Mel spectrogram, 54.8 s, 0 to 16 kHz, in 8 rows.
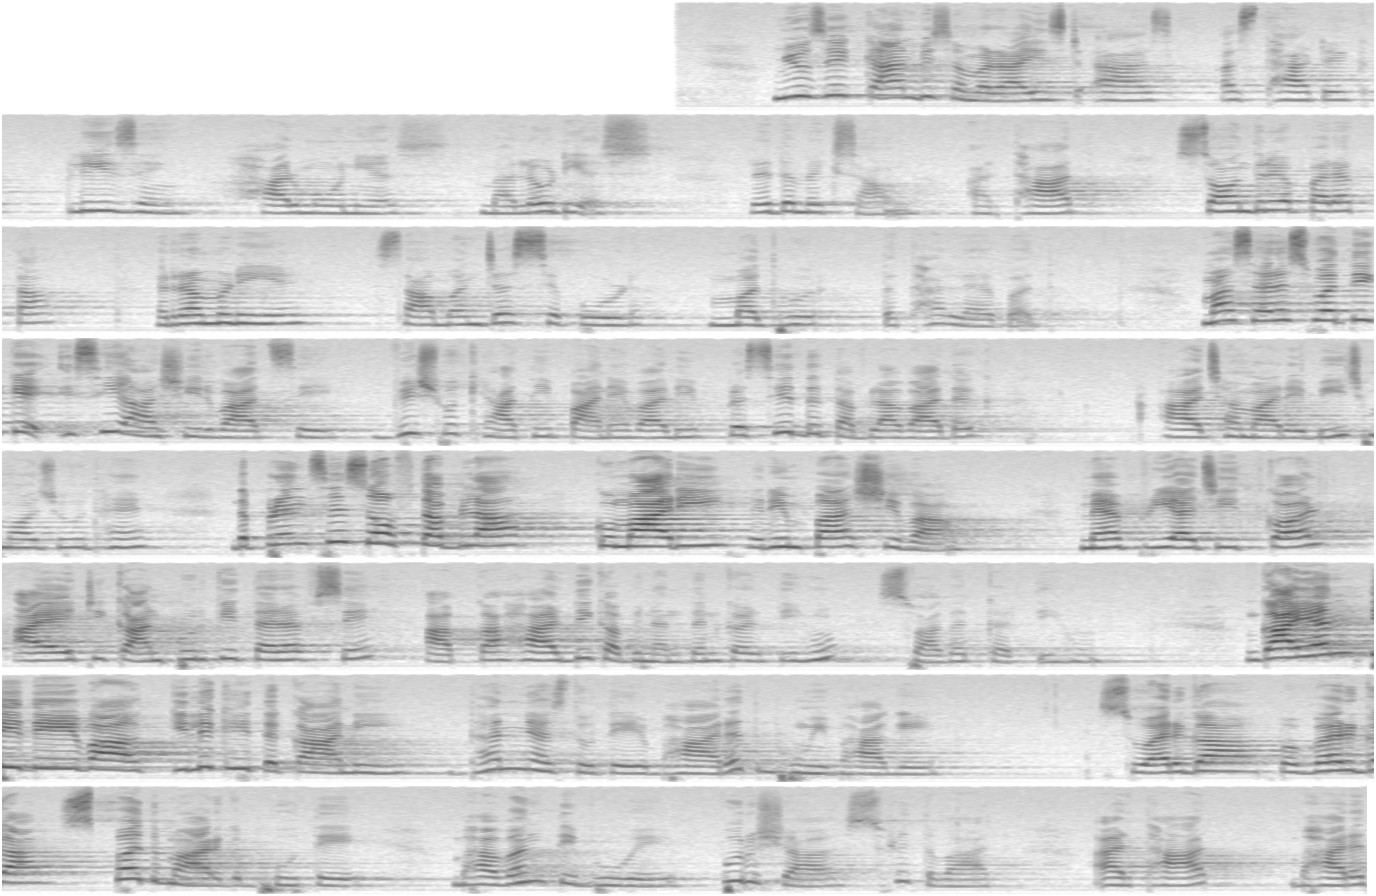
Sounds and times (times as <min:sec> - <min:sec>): Speech: 0:03.9 - 0:19.0, 0:19.7 - 0:25.6, 0:26.4 - 0:39.9, 0:40.6 - 0:46.0, 0:46.6 - 0:54.8.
